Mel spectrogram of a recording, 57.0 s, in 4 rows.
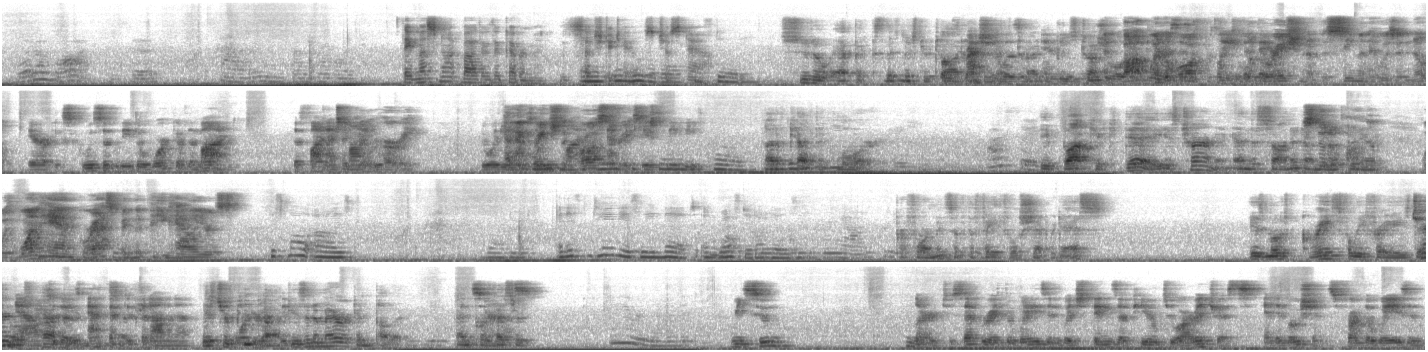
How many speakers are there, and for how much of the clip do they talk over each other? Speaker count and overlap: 6, about 42%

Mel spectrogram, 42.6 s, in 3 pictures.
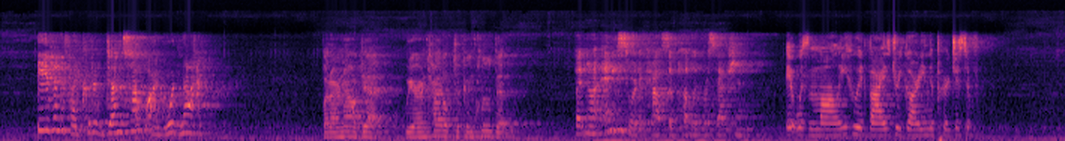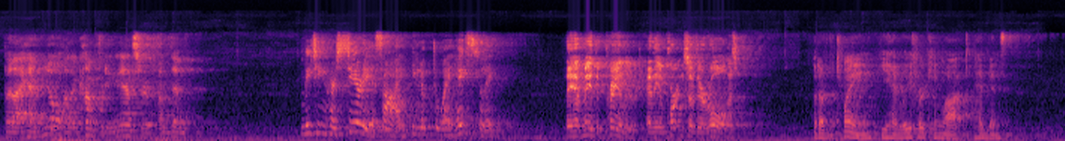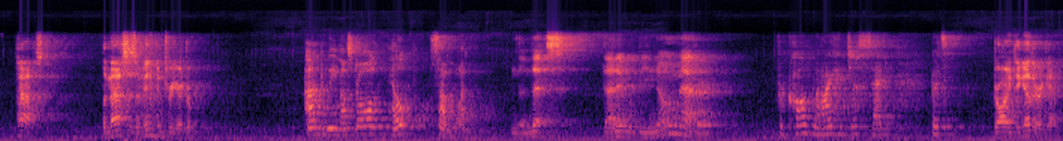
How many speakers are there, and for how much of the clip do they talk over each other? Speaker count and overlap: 8, no overlap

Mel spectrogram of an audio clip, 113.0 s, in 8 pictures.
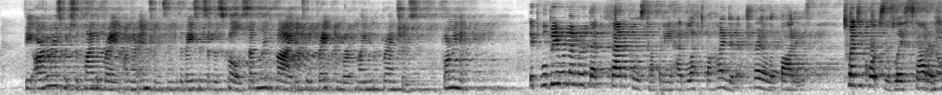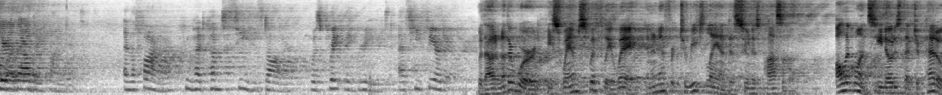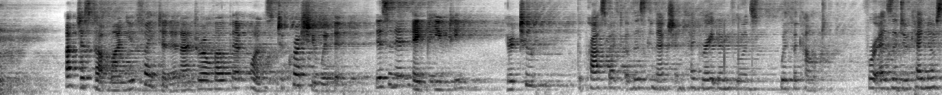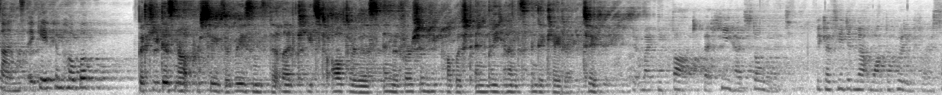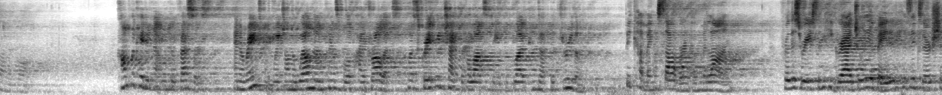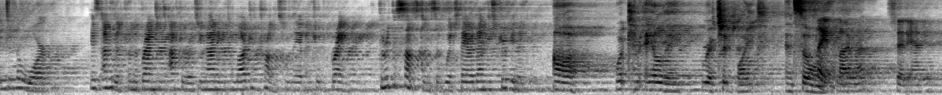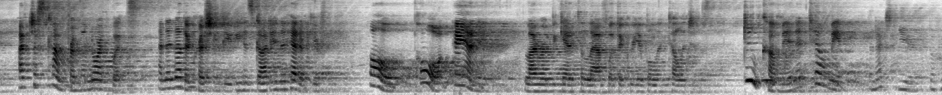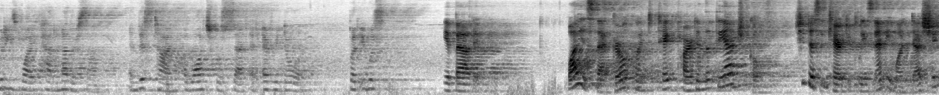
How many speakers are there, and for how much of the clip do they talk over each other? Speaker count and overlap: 7, about 1%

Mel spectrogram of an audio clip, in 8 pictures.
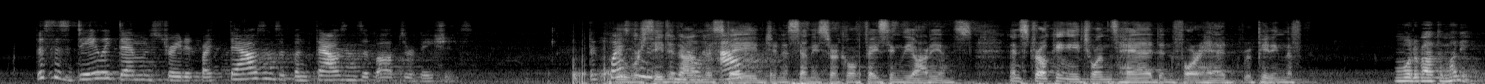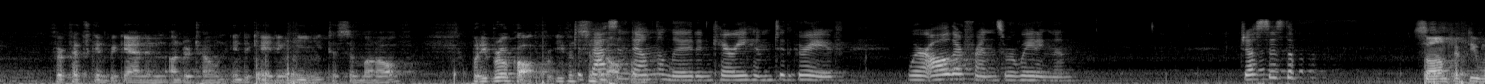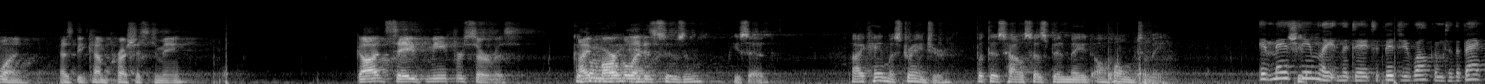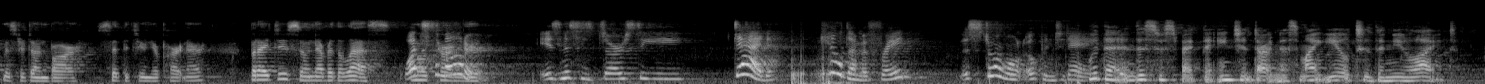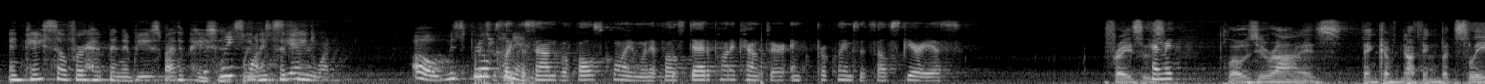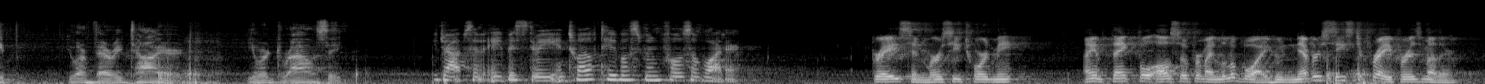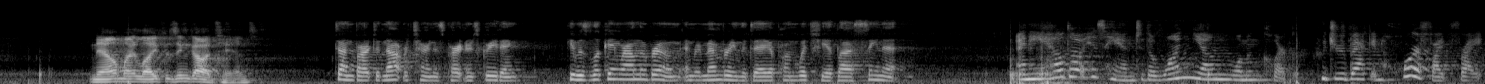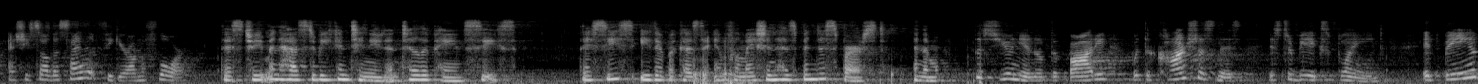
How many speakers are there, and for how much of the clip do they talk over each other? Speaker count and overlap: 9, about 7%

